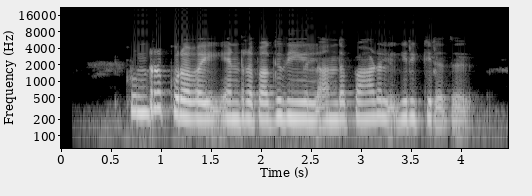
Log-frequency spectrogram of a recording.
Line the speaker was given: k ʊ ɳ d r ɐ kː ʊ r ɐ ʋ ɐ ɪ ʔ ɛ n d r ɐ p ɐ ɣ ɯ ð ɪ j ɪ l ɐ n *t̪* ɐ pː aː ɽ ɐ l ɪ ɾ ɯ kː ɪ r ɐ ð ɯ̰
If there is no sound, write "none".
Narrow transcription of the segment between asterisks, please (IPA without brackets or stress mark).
d̪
